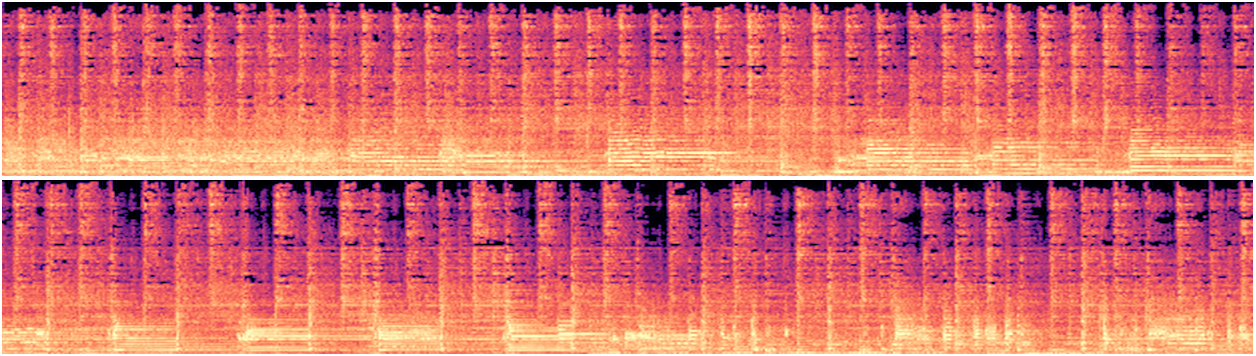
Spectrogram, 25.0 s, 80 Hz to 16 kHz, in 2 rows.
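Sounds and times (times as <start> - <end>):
drum kit: 0.0 - 25.0
electric bass: 0.0 - 25.0
electric guitar single-note lines: 0.0 - 25.0.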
